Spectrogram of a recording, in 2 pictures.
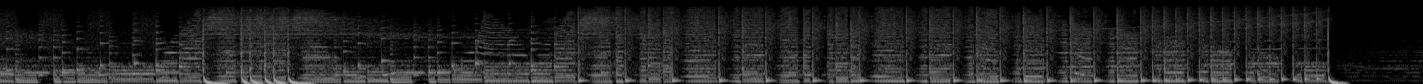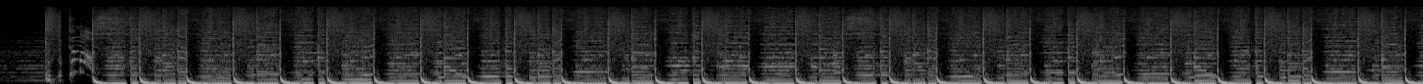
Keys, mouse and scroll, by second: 1.2 ctrl+z, 2.0 click, 3.2 right click, 5.6 click, 11.6 Down, 12.1 typing, 13.1 click, 17.7 typing, 18.7 click, 20.4 v, 21.0 click, 22.1 shift+click, 22.6 click.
